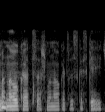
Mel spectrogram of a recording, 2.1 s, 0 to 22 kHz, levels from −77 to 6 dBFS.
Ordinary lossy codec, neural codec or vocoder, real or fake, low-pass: Opus, 32 kbps; none; real; 7.2 kHz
